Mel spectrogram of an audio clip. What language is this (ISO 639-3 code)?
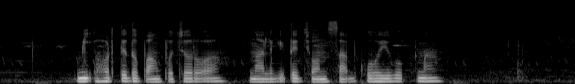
sat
